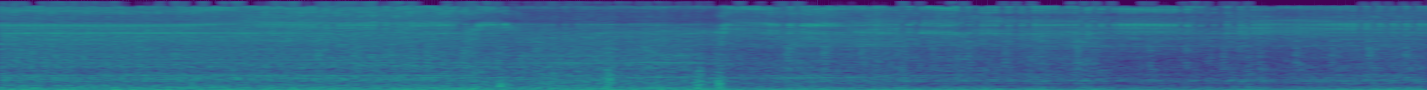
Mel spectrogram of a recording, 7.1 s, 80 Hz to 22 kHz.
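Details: 2001 Land Rover Discovery 2 aluminum V8 at rough idle with a loud, quick steady clicking of about three beats a second, louder from underneath the car; a machine shop blamed the head and advised sleeves, unconfirmed; oxygen sensor check engine light on.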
